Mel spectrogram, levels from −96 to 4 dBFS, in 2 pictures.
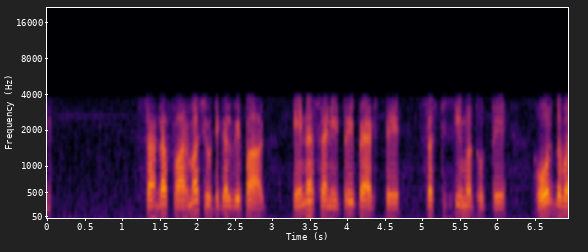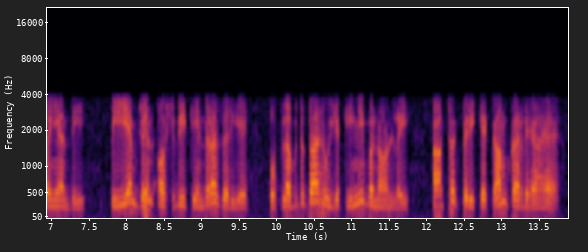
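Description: Speech squeezed through the GSM full-rate codec the whole way, with a buzzy, gravelly edge from its pulse-driven vocal model and a narrow phone band of about 300 Hz to 3.4 kHz. There are also lost GSM frames at 1.4, 3.48, 5.3, 8.22, 10.58 and 12.12 s, each lasting 40 to 120 ms. In each gap the last good frame is repeated, so the sound is held as a short metallic ring.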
